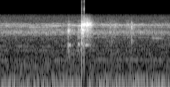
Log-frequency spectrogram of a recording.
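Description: A single sharp click about a second in, over a steady hiss.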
